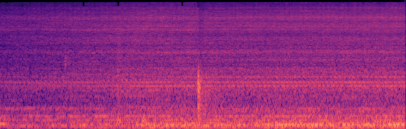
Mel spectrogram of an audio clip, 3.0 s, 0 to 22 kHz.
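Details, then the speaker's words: 1954 Mayflower oil furnace after the burner repair and air damper adjustment, giving a nice constant flame: steady, even roar with a soft low hum and no pulsing or rumble. It is now very quiet and fires smoothly. "this thing is so quiet now it sounds better than we can almost not you can't even hear it over here now"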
